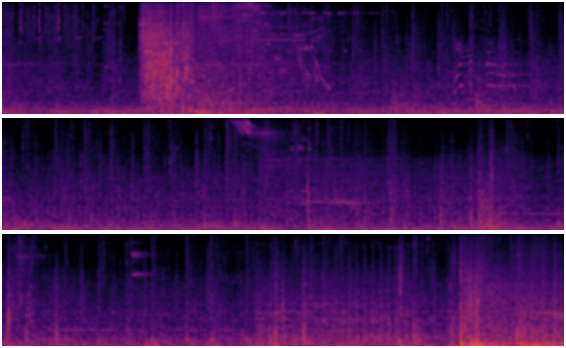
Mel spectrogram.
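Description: Footsteps thud quickly on the ground.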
